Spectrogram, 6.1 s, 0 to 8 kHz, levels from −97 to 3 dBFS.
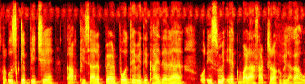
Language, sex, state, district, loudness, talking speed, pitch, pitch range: Hindi, male, Jharkhand, Palamu, -17 LUFS, 195 wpm, 115 Hz, 110-125 Hz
